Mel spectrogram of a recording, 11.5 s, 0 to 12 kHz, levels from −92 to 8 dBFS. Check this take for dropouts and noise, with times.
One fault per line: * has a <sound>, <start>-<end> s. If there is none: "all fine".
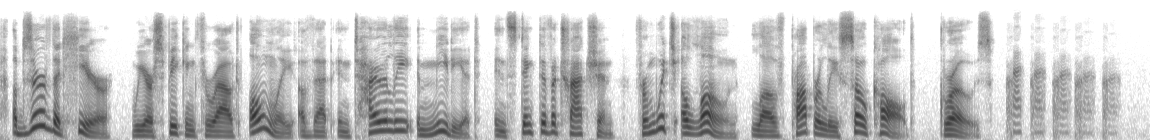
* has a laugh, 10.1-11.2 s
